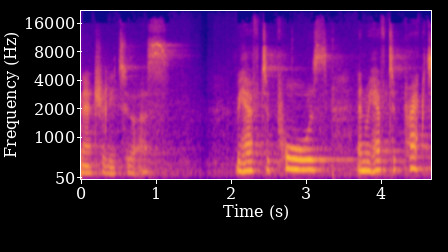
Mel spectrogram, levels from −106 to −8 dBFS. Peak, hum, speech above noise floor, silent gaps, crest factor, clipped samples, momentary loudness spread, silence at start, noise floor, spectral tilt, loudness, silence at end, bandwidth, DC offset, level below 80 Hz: -14 dBFS; none; 30 dB; none; 16 dB; under 0.1%; 12 LU; 0 s; -60 dBFS; -3.5 dB/octave; -30 LUFS; 0 s; 19 kHz; under 0.1%; -78 dBFS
